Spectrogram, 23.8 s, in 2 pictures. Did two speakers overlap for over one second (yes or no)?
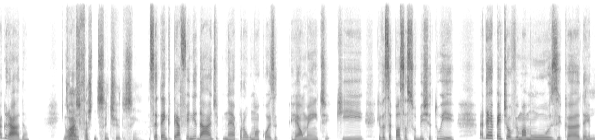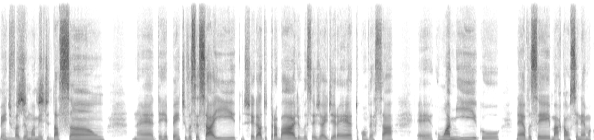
yes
